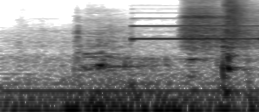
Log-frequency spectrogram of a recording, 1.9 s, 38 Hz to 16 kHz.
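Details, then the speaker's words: Manual Class A truck idling during an in-cab air brake test: steady high electronic low-air warning buzzer with warning light coming on at 65 psi, as it should. "my warning light and buzzer come out at 65 psi this is a good test"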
